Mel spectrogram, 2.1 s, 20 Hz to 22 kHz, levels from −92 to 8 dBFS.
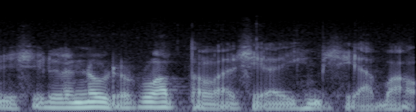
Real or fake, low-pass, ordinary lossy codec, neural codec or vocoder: fake; 14.4 kHz; none; vocoder, 48 kHz, 128 mel bands, Vocos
